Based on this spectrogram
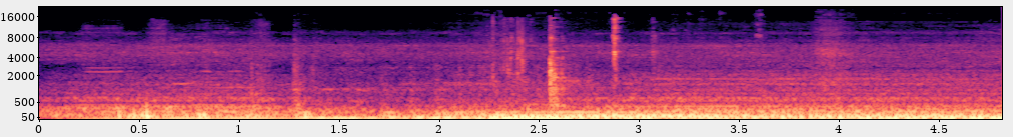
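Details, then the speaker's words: First start of an auction-bought farm truck, bought sight unseen and never heard run: engine catches and settles into a steady, deep, even rumble with no knocks or misses; healthy idle. "We got some work ahead of us here, but let's go ahead and start it up. All right, firing"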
